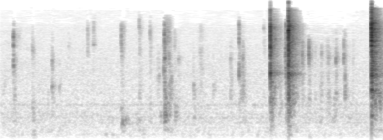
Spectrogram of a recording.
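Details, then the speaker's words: Die-cutting machine rolling a sandwiched thinlet die and magnetic plate to cut a maple leaf; scattered sharp cracks, pops, smacks and quieter creaks, which are normal and mean everything is working as it should. "Hear the creaking and the cracking and the popping and the smacking noises. Those are normal. That means that everything's working the way it should be."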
